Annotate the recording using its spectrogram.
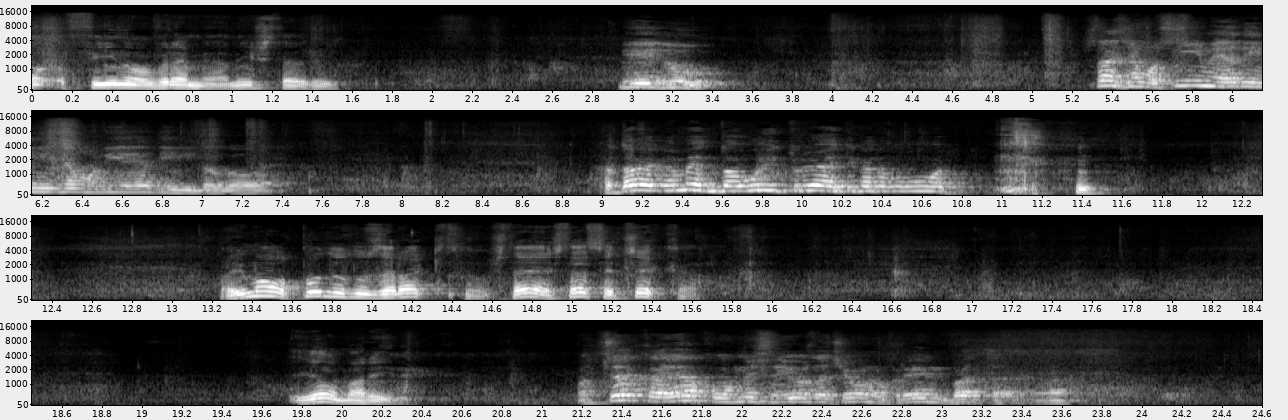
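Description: A man talks calmly close by, in short bursts with pauses.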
